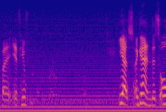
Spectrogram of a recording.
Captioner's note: student speaks faintly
